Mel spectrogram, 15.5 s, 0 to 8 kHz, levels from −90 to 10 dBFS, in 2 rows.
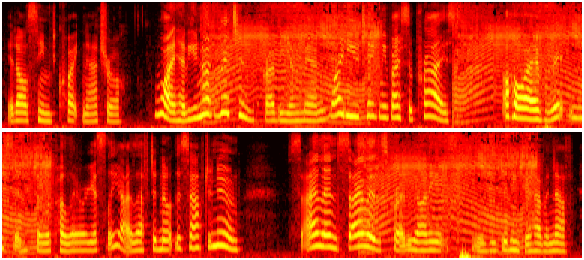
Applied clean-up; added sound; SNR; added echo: none; Fart; 11 dB; none.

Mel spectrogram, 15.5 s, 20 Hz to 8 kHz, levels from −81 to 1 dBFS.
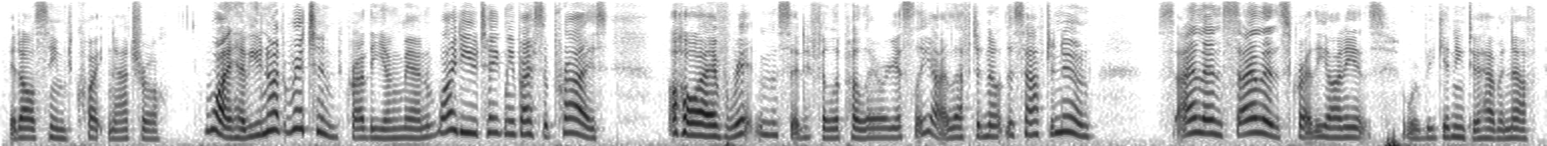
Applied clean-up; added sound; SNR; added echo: none; none; none; none.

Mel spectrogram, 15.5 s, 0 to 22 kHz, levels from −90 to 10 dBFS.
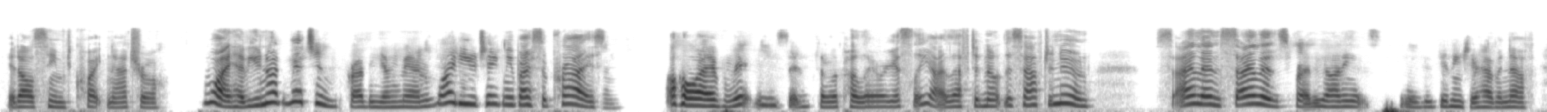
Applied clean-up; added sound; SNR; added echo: neural mask model Resemble Enhance denoiser.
